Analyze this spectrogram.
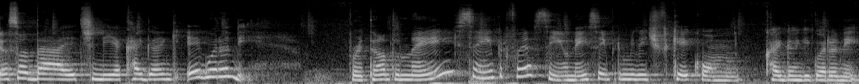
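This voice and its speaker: Her fairly high voice moves slowly with lively intonation and very even loudness. There is audible room echo and noticeable background noise behind the woman. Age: 20s. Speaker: university student. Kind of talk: personal autobiographical testimony.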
